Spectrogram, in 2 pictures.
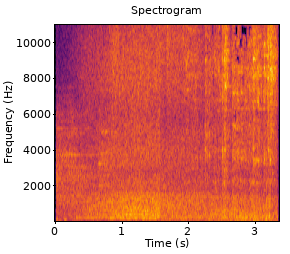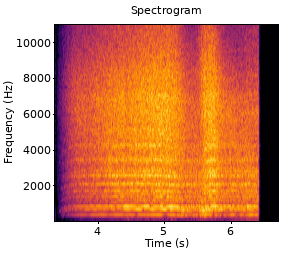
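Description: A business jet running on a runway, heard as a steady rushing noise for about three seconds. After a sudden cut, a steam locomotive's whistle sounds one long chord of several steady tones that swells and then cuts off abruptly.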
